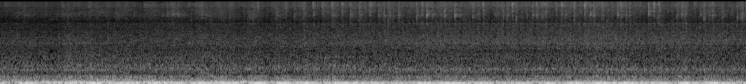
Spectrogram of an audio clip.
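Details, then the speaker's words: 1980 K10 LS swap, Summit 150153 crate motor, LS6 intake, Holley Terminator X, 1302 LS1 headers, Flowmaster FlowFX mufflers: deep even V8 burble at warm idle with electric fan whoosh, no knocking; normal idle. "but yeah listen to that summit crate motor man"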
